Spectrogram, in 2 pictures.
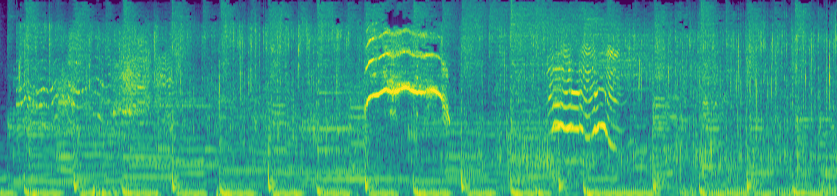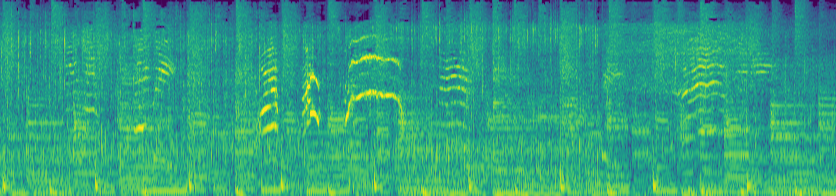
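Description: Background music, over which a young child's high-pitched squeals rise and fall a few times, about four, six and eleven to twelve seconds in.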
